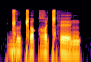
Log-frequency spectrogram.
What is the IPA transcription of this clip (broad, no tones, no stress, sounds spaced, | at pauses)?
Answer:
ɡ͡ǁ ɵ ǁ ə˞ q ʁ ɛ ǁʰ ɛ ŋ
